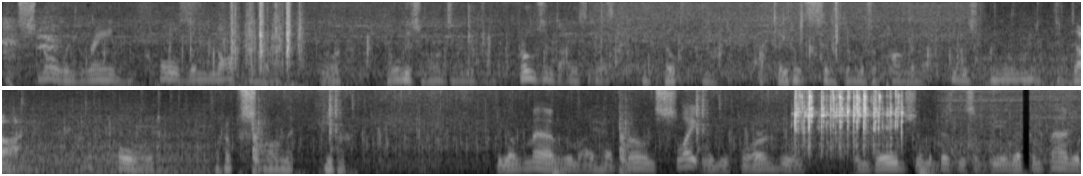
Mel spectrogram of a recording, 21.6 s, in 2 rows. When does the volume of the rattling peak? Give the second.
19 s.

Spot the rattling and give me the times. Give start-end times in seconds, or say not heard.
1.5-3.0, 7.7-8.4, 18.6-19.9.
